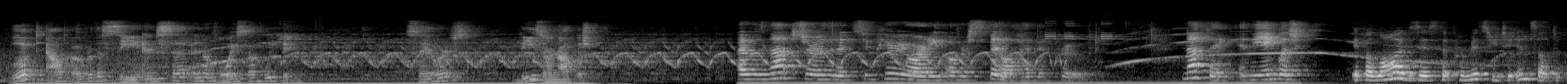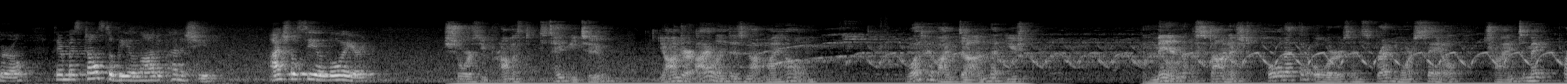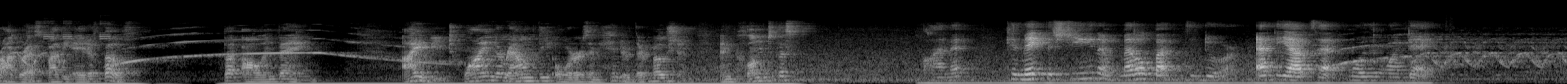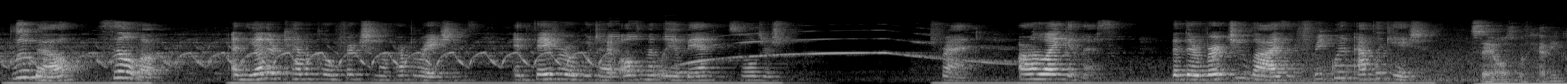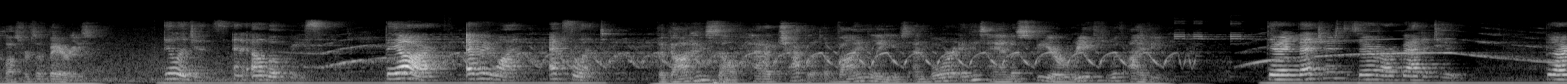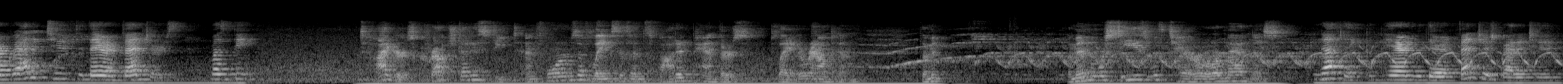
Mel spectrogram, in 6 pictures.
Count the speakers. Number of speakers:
3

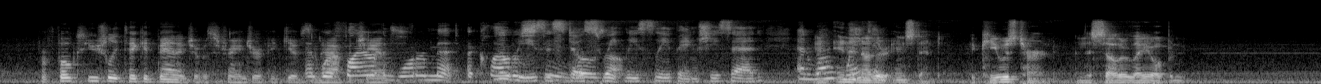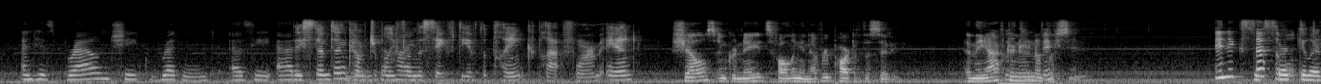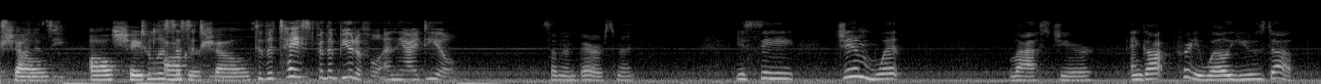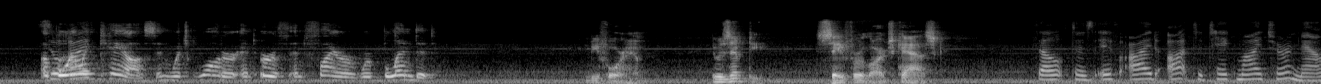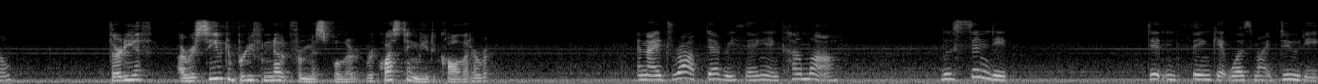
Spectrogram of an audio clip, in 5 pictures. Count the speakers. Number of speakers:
9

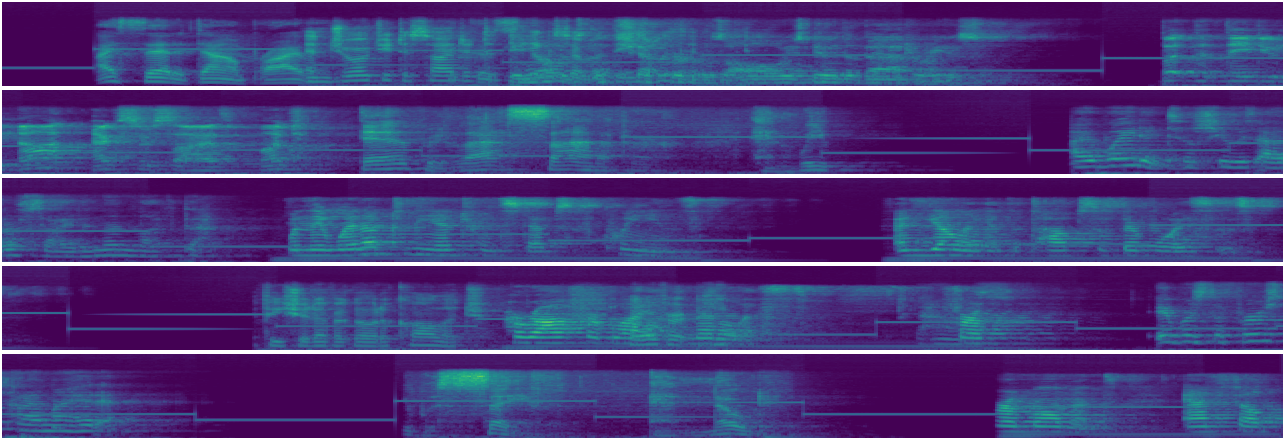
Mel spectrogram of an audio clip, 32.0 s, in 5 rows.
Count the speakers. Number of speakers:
7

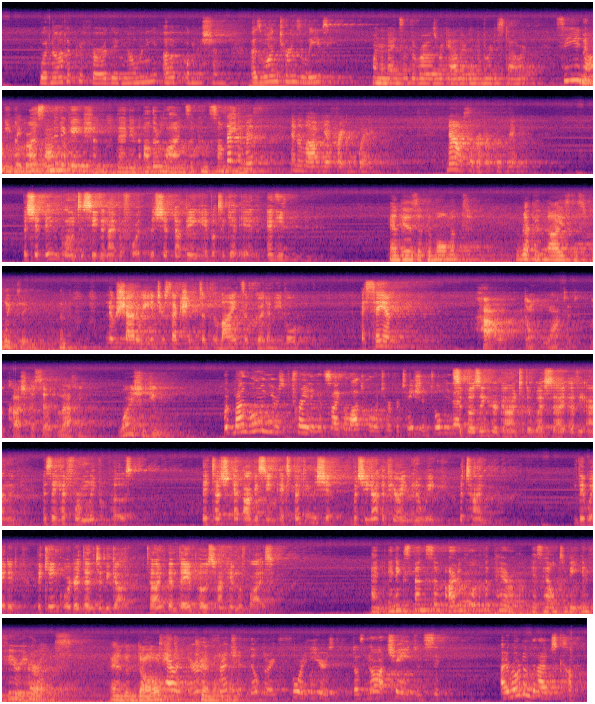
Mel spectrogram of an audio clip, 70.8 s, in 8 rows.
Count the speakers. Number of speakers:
9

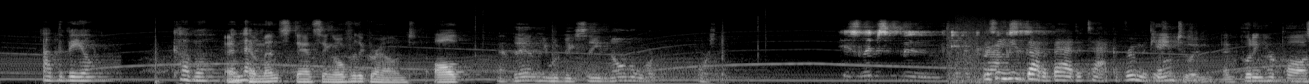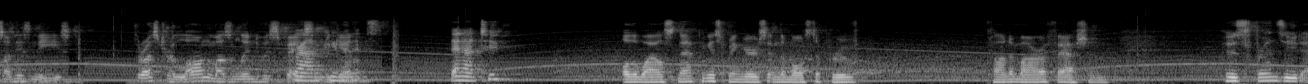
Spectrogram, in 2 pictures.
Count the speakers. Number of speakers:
6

